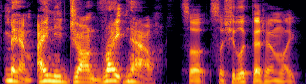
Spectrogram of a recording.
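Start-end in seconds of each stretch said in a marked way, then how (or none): 0.0-1.6 louder, slow, higher urgent call; urgent demand. Retold or imitated. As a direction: barge in demanding. Friend bursts in calling out.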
